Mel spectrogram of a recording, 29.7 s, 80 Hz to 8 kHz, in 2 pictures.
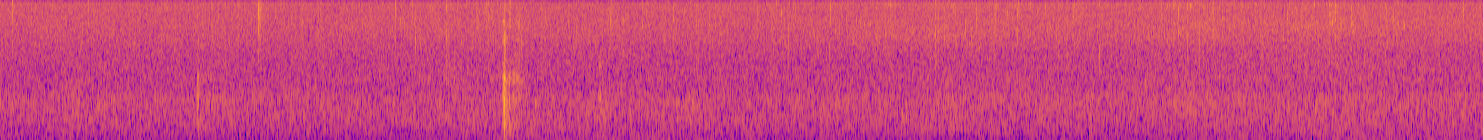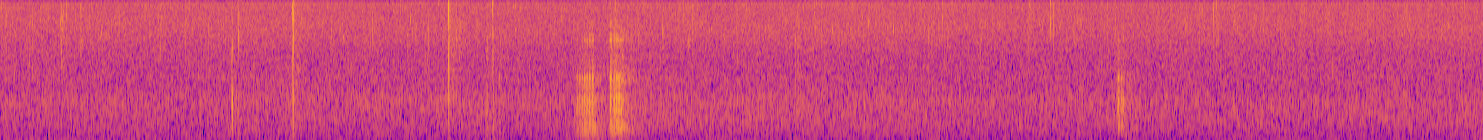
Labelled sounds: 5.0	5.3	croaking sound likely from a nearby submerged object, 1.3 to 1.7 kHz
20.6	20.9	croaking sound likely from a nearby submerged object, 1.4 to 1.6 kHz

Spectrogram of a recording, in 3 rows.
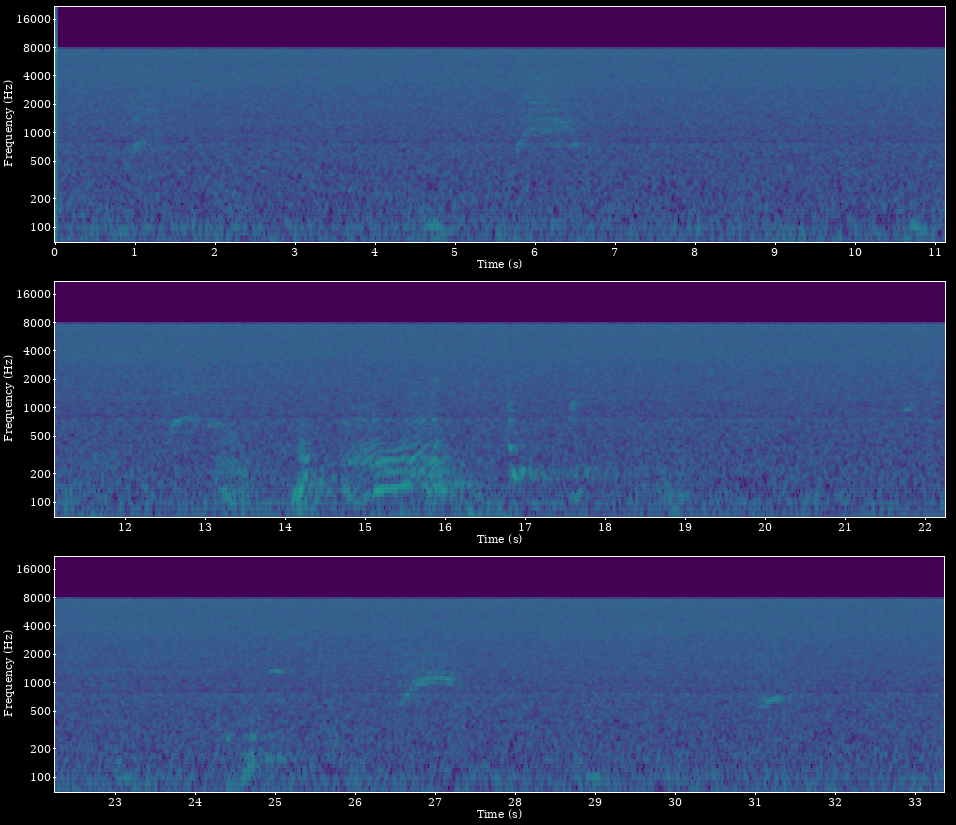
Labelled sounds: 6.2	6.5	humpback whale, 1.2 to 1.5 kHz
12.7	13.0	humpback whale, 0.80 to 0.86 kHz
26.6	27.2	humpback whale, 0.80 to 1.3 kHz

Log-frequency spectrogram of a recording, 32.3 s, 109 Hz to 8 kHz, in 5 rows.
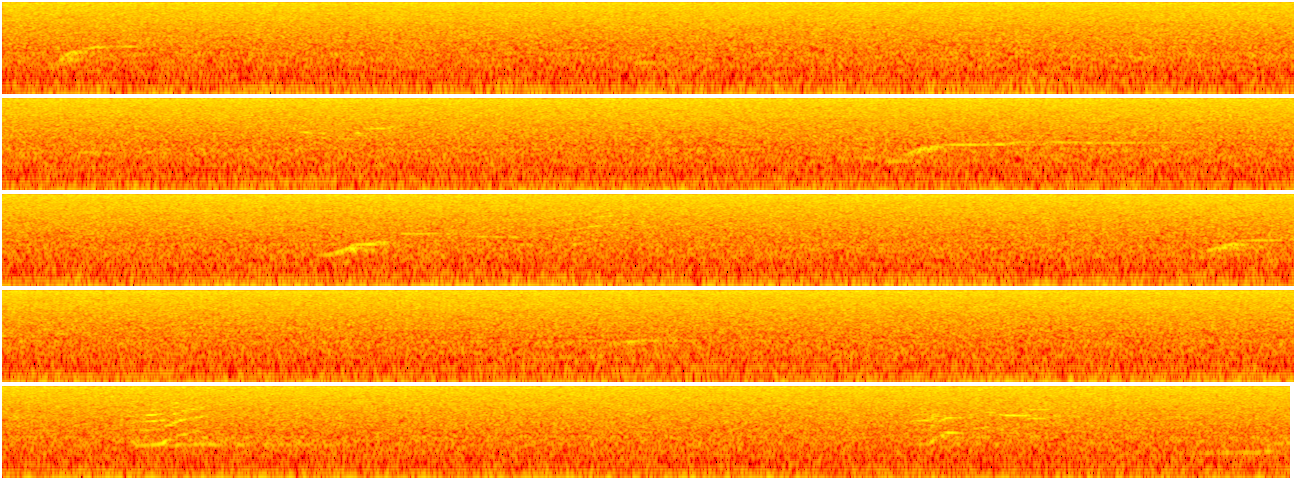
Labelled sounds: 0.4	0.7	humpback whale, 0.90 to 1.1 kHz
11.1	11.7	humpback whale, 0.80 to 1.1 kHz
19.1	19.4	humpback whale, 0.86 to 1.1 kHz
26.6	26.9	humpback whale, 1.2 to 2.0 kHz

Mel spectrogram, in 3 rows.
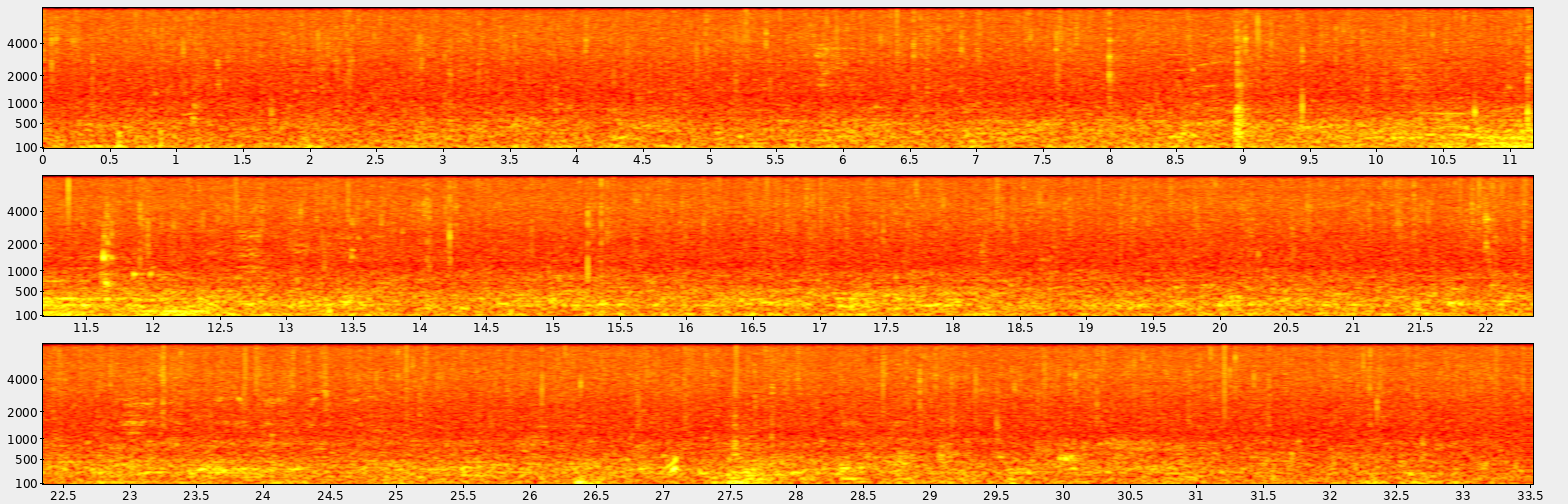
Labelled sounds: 8.7	9.0	humpback whale, 2.5 to 2.8 kHz
11.5	11.8	humpback whale, 1.3 to 1.7 kHz
13.0	13.3	humpback whale, 1.6 to 2.0 kHz
22.9	23.2	humpback whale, 1.4 to 1.6 kHz
30.3	30.6	humpback whale, 0.78 to 1.1 kHz

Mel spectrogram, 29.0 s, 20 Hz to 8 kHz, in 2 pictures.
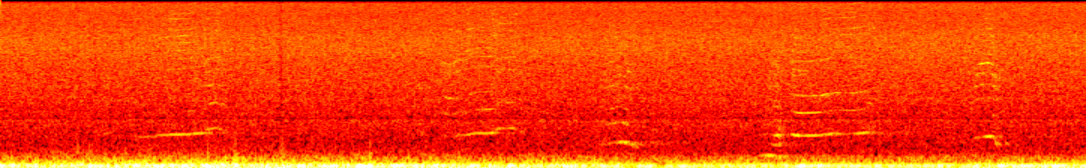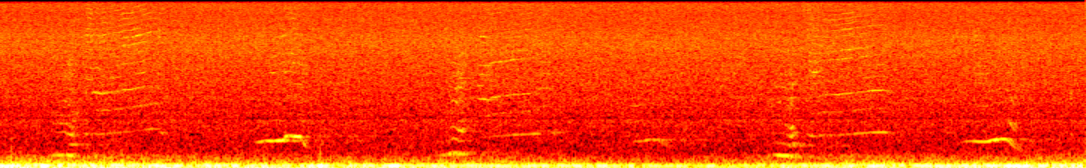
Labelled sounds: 2.8	3.0	humpback whale, 1.1 to 1.2 kHz
5.9	6.6	humpback whale, 0.96 to 2.9 kHz
10.6	11.6	humpback whale, 0.86 to 6.1 kHz
13.0	13.3	humpback whale, 2.6 to 2.8 kHz
15.7	16.6	humpback whale, 1.1 to 6.6 kHz
17.0	17.4	humpback whale, 4.6 to 5.1 kHz
20.9	21.5	humpback whale, 1.2 to 3.0 kHz
25.4	26.3	humpback whale, 1.4 to 5.6 kHz

